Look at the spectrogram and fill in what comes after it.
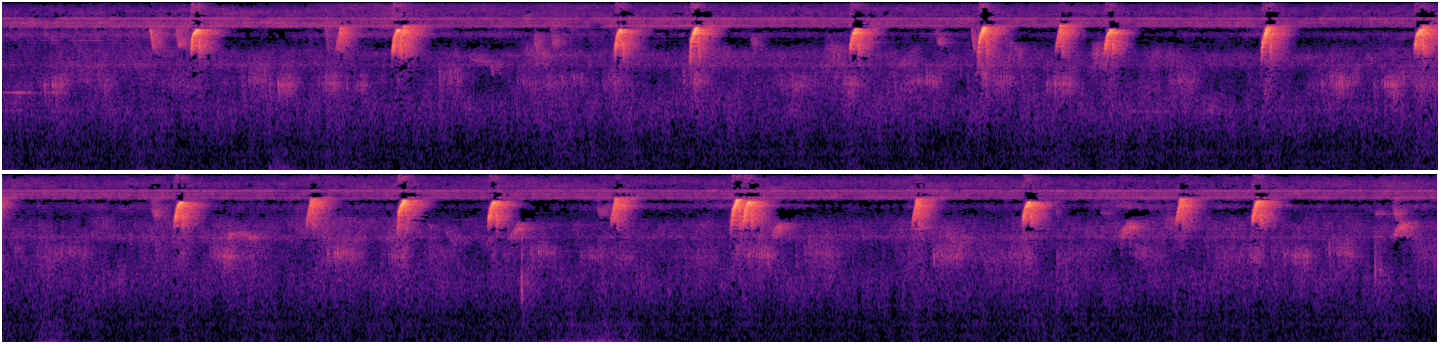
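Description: Short, high-pitched bird chirps repeating roughly once a second at an uneven pace, over a steady high insect drone.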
